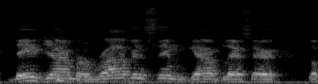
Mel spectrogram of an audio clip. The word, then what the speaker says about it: Dejambra: Dejambra? Mm-hmm. Do I have to announce the S or the S silent? Dejambra. Dejambra. Okay, all right. See, I'm still learning. It's all right. Dejambra Robinson.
